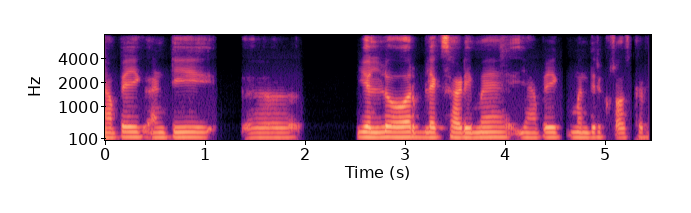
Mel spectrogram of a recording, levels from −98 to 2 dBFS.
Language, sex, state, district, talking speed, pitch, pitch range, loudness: Hindi, male, Arunachal Pradesh, Lower Dibang Valley, 155 wpm, 140 Hz, 135-140 Hz, -19 LUFS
